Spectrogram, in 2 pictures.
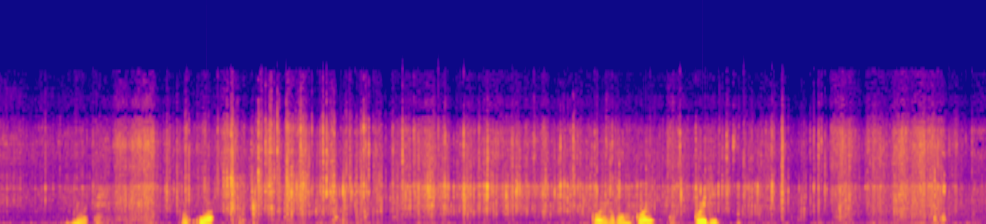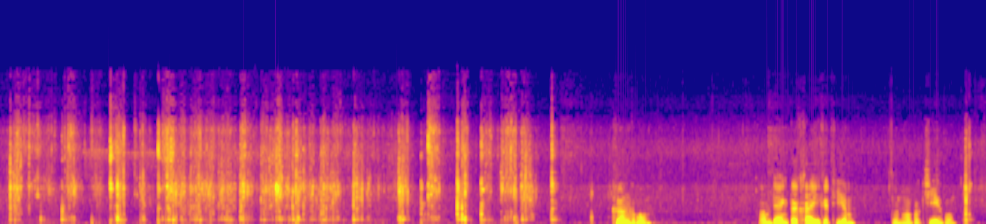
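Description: A shallow stream trickles over rocks nearby.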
